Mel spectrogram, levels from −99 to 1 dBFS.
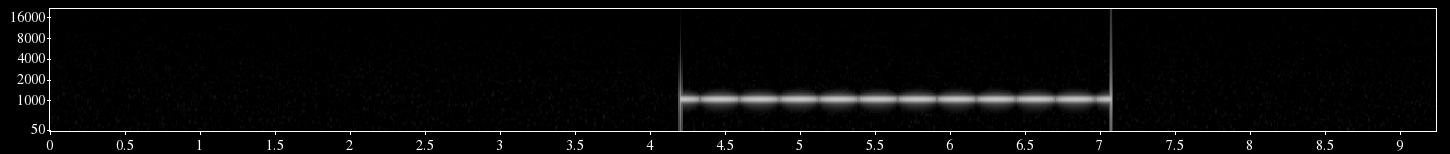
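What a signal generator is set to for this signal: beating tones 1060 Hz, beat 3.8 Hz, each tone -29.5 dBFS 2.87 s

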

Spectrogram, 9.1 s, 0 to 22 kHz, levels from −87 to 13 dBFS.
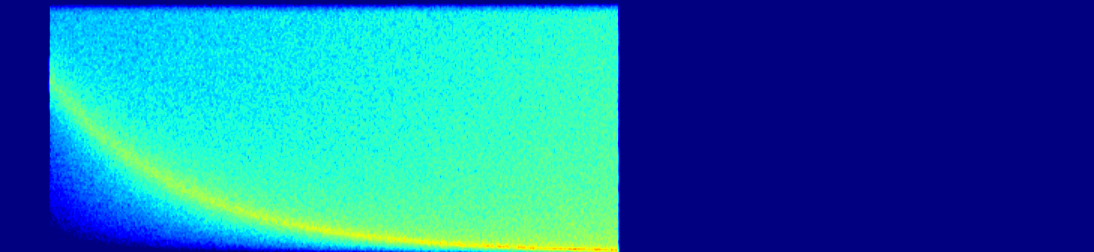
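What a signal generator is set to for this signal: swept filtered noise pink, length 4.73 s highpass, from 15000 Hz, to 220 Hz, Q 5.7, exponential, gain ramp +10 dB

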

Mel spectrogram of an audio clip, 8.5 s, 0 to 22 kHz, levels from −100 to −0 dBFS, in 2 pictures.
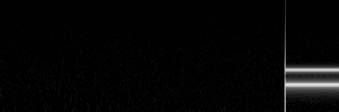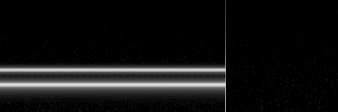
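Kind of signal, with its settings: steady additive tone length 3.49 s, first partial 947 Hz, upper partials -4 dB, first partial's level -14.5 dB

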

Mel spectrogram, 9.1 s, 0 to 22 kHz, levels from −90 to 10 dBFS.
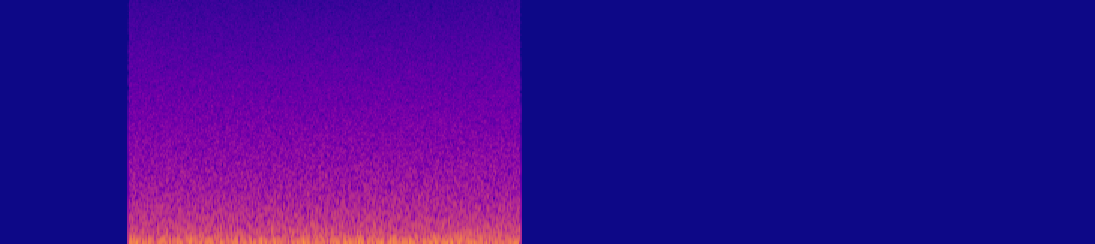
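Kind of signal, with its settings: noise brown, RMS -27 dBFS 3.26 s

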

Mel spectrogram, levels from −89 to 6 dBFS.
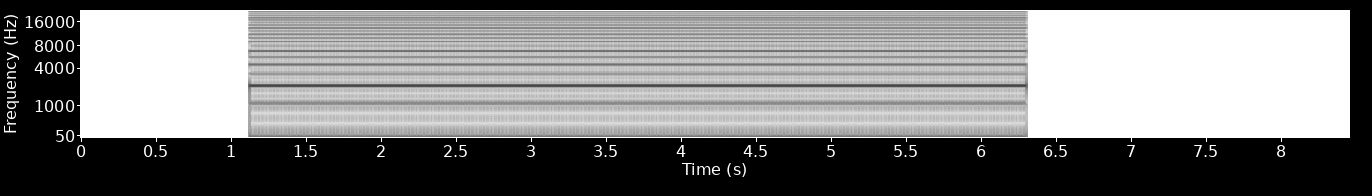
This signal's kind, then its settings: pulse 2260 Hz, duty 44% -20.5 dBFS 5.18 s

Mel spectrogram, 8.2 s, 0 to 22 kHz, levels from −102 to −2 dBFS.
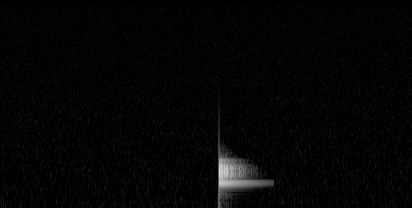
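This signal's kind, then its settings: Risset drum, pitch 370 Hz, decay 1.31 s, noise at 600 Hz, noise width 200 Hz, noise 70%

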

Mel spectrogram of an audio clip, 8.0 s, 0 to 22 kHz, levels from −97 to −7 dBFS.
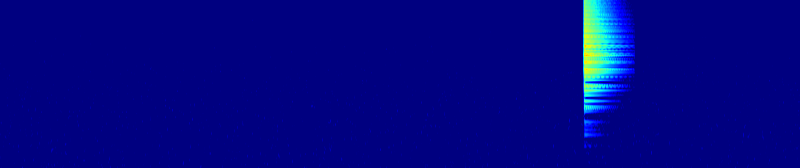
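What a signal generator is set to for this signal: open hi-hat length 0.50 s, high-pass 4700 Hz, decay 0.59 s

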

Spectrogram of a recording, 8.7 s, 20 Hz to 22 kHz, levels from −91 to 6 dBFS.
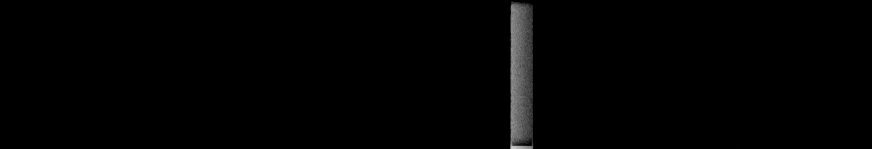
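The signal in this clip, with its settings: snare drum length 0.21 s, tones 190 Hz, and 360 Hz, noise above 1800 Hz, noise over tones -7 dB, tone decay 0.39 s, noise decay 0.38 s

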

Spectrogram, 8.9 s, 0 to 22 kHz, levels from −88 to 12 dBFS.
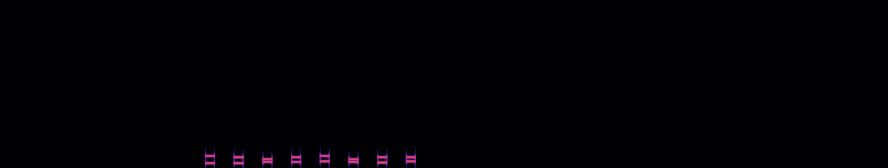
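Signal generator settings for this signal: DTMF "A379D76#", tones 90 ms, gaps 0.197 s, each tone -30 dBFS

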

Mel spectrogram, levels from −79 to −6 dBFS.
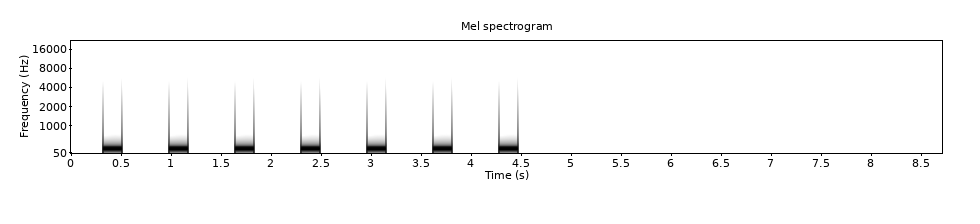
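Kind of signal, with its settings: tone bursts 202 Hz, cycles 38, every 0.66 s, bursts 7, -3.5 dBFS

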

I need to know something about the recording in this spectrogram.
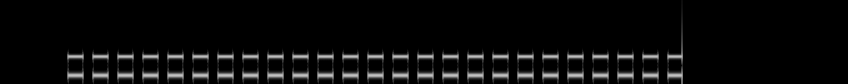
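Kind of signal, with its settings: cadence 422 Hz, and 1380 Hz, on 0.15 s, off 0.10 s, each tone -16 dBFS 6.14 s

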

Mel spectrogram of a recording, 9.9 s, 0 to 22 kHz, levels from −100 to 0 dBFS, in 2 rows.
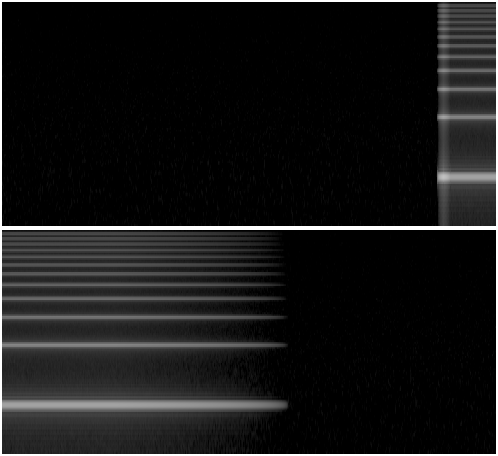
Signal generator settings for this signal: ADSR square 884 Hz, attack 60 ms, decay 67 ms, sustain -12.5 dB, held 1.71 s, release 1.74 s -25.5 dBFS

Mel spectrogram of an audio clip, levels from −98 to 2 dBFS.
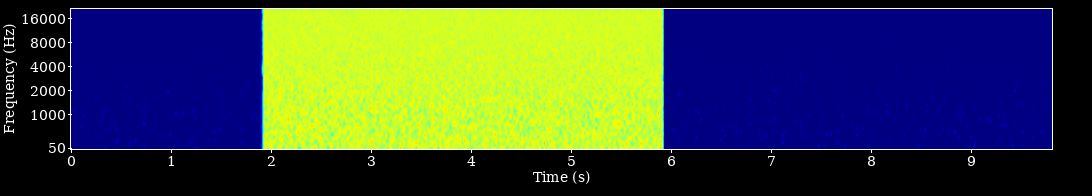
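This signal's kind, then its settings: noise white, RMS -17 dBFS 3.99 s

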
